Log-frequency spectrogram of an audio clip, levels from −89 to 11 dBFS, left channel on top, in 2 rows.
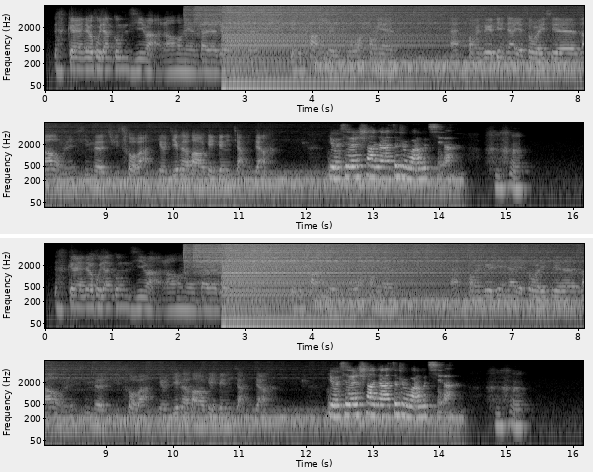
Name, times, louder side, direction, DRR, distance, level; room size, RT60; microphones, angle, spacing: voice 1, 0.1-5.7 6.1-11.5 12.0-12.1 14.7-15.2, left 3 dB, 90° left, 0.8 m, -34 dB
sound 1, 2.1-9.2 9.6-9.8, right 5 dB, 90° right, 0.9 m, -32 dB
sound 2, 2.6-8.1, right 2 dB, 45° right, 1.0 m, -30 dB
sound 3, 4.0-14.4, left 2 dB, 40° left, 0.4 m, -36 dB
voice 2, 12.3-14.2, right 2 dB, 30° right, 0.5 m, -23 dB
5.1 x 2.1 x 4.1 m
head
